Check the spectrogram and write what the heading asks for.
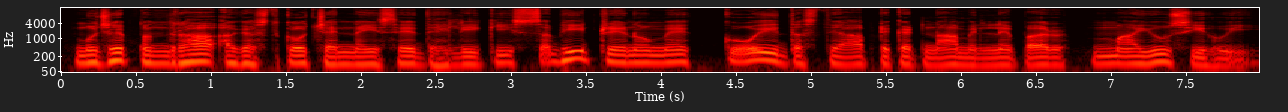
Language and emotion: Urdu, sad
